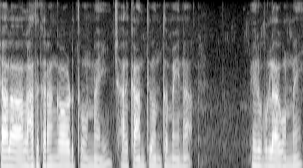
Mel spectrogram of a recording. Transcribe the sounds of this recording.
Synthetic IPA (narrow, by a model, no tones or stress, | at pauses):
t͡ʃaːlaːlɐɦɐd̪ɐkɐɾɐŋɡaːɐɽut̪uːnːaːjit͡ʃaːlakaːnt̪iʋɐnt̪ɐmɐjnɐ | meɾubulaːɡunːaːji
